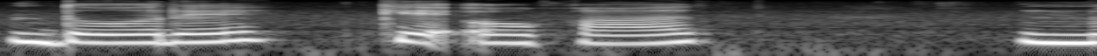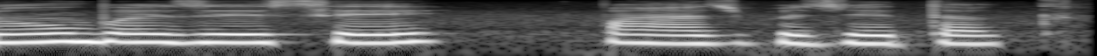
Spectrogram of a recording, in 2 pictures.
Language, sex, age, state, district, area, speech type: Urdu, female, 30-45, Delhi, North East Delhi, urban, spontaneous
